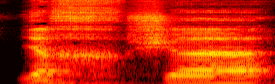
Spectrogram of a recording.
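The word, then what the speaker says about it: يَخْشَى: Jadi ulangi, jangan dibaca sayadzakkaru man yakhsha, tapi dibacanya yakhsha, bukan yakhsha ya, tidak boleh dikolkolahkan.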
